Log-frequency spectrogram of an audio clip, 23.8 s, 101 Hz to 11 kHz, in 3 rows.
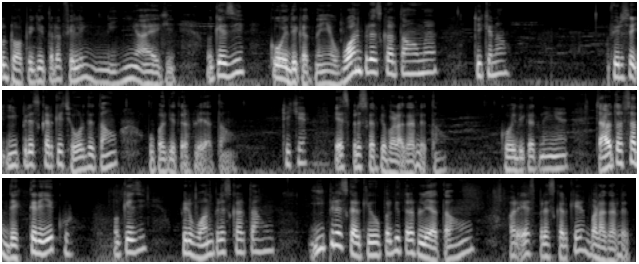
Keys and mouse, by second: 0.1 middle click, 2.0 KP_1, 5.5 middle click, 6.2 e, 6.4-8.4 right drag, 7.6 click, 9.8 s, 12.9 middle click, 16.1 KP_1, 17.6 e, 18.0-19.7 right drag, 18.5 click, 19.7 right click, 20.9 s, 22.7 click, 23.7 e.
